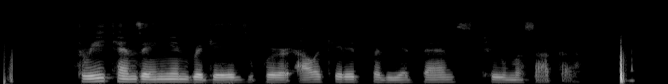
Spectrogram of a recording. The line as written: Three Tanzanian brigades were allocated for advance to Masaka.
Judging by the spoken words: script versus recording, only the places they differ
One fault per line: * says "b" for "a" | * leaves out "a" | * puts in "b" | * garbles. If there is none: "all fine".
* puts in "the"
